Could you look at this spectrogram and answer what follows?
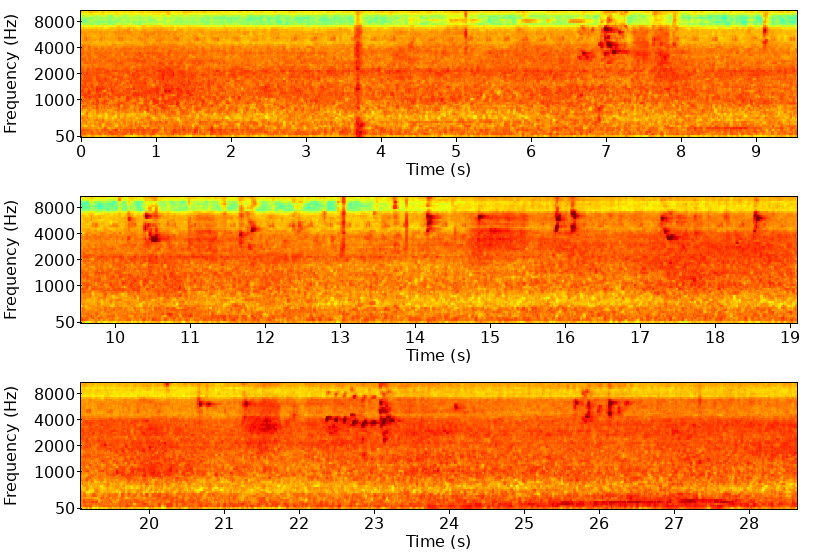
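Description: Steady vehicle and traffic noise, with scattered faint high chirps and clicks. Near the end a vehicle engine grows louder, its pitch rising and then dropping.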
